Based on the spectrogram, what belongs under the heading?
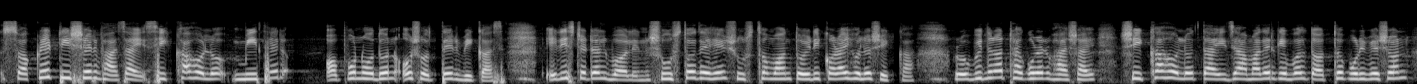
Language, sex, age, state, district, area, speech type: Bengali, female, 30-45, West Bengal, Paschim Bardhaman, urban, spontaneous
